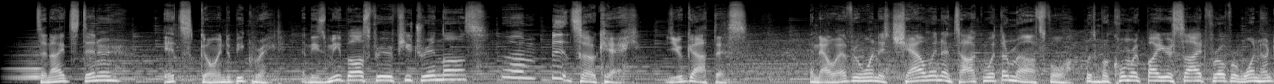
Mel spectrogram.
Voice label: Commercial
